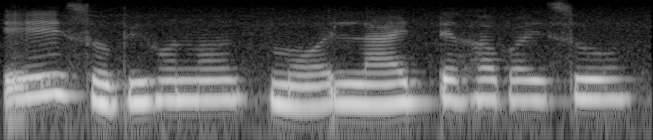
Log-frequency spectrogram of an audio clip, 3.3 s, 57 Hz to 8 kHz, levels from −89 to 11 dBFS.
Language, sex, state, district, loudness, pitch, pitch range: Assamese, female, Assam, Sonitpur, -14 LUFS, 235 Hz, 210-240 Hz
